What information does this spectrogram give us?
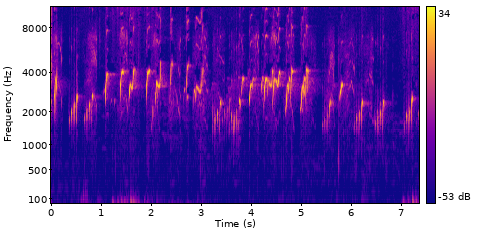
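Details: Bulbul lure recording meant to draw wild birds in: a long, lively run of sharp, hooked chirps that rise and fall in pitch, delivered in rapid bursts with short pauses and faint low knocks.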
